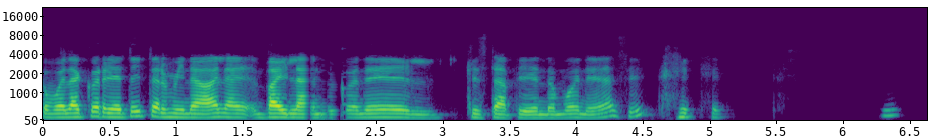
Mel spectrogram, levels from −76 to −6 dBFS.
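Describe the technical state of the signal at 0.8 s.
At 0.8 s the speech signal is intact, with no audible technical fault at that moment.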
